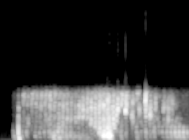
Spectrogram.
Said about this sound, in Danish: Men lad os høre den lille kat.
